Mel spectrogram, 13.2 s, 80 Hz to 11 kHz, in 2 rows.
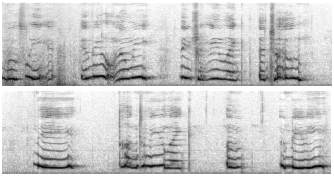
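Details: Dysarthria in a 30-year-old woman with GMFCS level 4 cerebral palsy, quadriplegia with an athetoid component; speech is somewhat hard to understand because CP affects her muscles.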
